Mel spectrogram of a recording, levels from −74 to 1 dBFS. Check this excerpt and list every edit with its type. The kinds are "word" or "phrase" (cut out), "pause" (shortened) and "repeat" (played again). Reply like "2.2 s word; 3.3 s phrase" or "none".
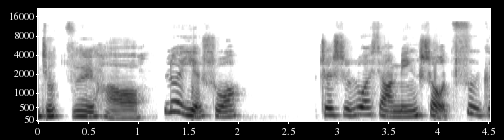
1.2 s pause; 2.1 s pause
